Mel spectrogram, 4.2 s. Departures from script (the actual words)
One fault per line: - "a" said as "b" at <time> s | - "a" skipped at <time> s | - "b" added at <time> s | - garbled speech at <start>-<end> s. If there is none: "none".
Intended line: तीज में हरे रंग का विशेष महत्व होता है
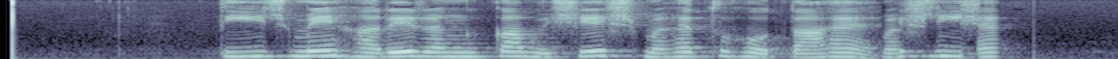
- garbled speech at 3.3-3.8 s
